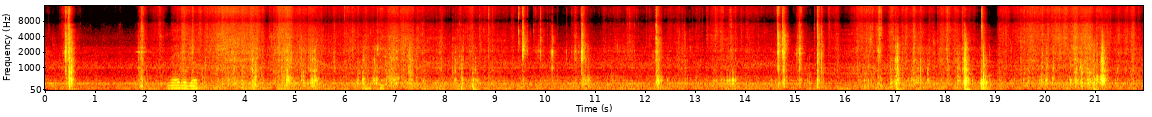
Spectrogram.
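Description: Plastic bubble wrap crinkles and rustles as hands handle it.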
